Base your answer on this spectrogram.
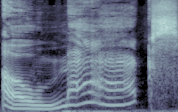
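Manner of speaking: very slow, drawn-out storybook villain voice, swooping up high. Showing a quiz partner an impression of the Grinch: Grinch voice. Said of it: "I was doing an impression of the Grinch".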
